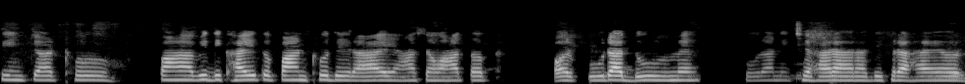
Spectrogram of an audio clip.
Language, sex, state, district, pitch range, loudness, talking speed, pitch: Hindi, male, Uttar Pradesh, Deoria, 185-205 Hz, -21 LUFS, 175 wpm, 195 Hz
